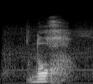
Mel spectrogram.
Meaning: 1. neither...nor 2. nor
- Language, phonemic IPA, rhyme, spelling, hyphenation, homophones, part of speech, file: Dutch, /nɔx/, -ɔx, noch, noch, nog, conjunction, Nl-noch.ogg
